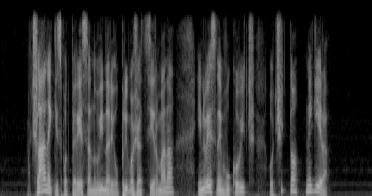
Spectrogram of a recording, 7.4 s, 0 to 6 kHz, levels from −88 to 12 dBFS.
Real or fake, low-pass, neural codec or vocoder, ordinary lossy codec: real; 5.4 kHz; none; none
